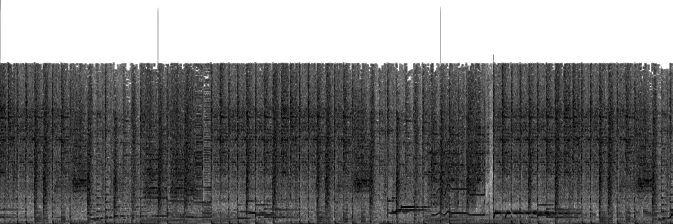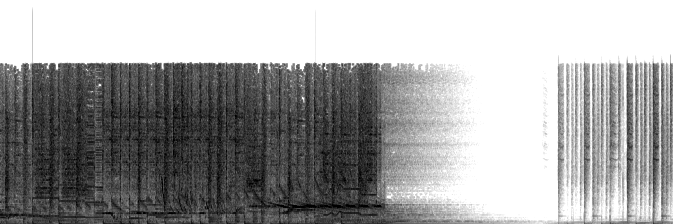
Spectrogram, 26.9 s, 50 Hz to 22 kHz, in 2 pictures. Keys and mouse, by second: 0.5-2.5 drag, 3.5-5.4 drag, 6.4-7.9 drag, 8.8-10.5 drag, 11.8-14.1 drag, 13.4 0, 15.0-16.8 drag, 16.2 0, 18.4-21.1 drag, 20.2 0, 22.7-23.9 drag, 26.0-26.9 drag.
